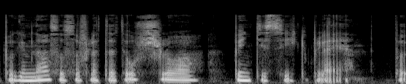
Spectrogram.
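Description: From start to finish the speech carries plainly audible Vorbis compression damage, most likely from encoding at a low bitrate, and the graininess fits something near 37 kbps. Nothing is present above 10.5 kHz, so a spectrogram shows a hard flat ceiling there. Beneath it, the coarsely quantised upper band has lost its fine detail and been replaced by noise of similar energy, heard as hiss, roughened tones and blurred consonant attacks, and seen as speckled, smeared texture rather than clean harmonic lines.

At 3.01 s a brief pre-echo lasting about 10 ms precedes a sharp onset. The codec spread its quantisation noise across the whole transform block, so noise scaled for the loud attack leaked into the quiet moment just before it. This is heard as a short hiss that anticipates the attack, which sounds softened. On a waveform, low-level fuzz appears ahead of the transient, and a spectrogram shows a thin broadband smear leading into the onset.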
